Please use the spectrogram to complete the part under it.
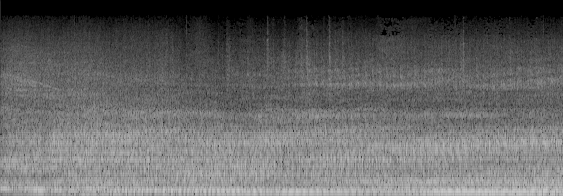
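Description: A truck's engine rumbles loudly and steadily.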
